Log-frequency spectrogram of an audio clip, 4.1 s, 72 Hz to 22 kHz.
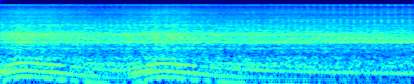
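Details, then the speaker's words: Toyota T120SS injection, after repair of a dented oil pan that pressed the oil pump pickup against it: engine blipped from idle rises and falls cleanly, and the flute-like shriek on acceleration is gone. "bro suaranya hilang ya suara serulingnya sudah tidak ada"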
